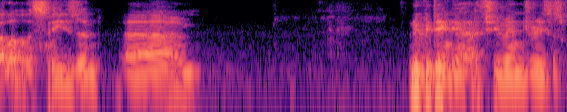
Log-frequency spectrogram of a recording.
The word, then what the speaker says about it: Digne: Abdoulaye Doucouré, Ben Godfrey, or Luca Digne? And beautifully pronounced, if I say so myself. – Yeah, that's perfect.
